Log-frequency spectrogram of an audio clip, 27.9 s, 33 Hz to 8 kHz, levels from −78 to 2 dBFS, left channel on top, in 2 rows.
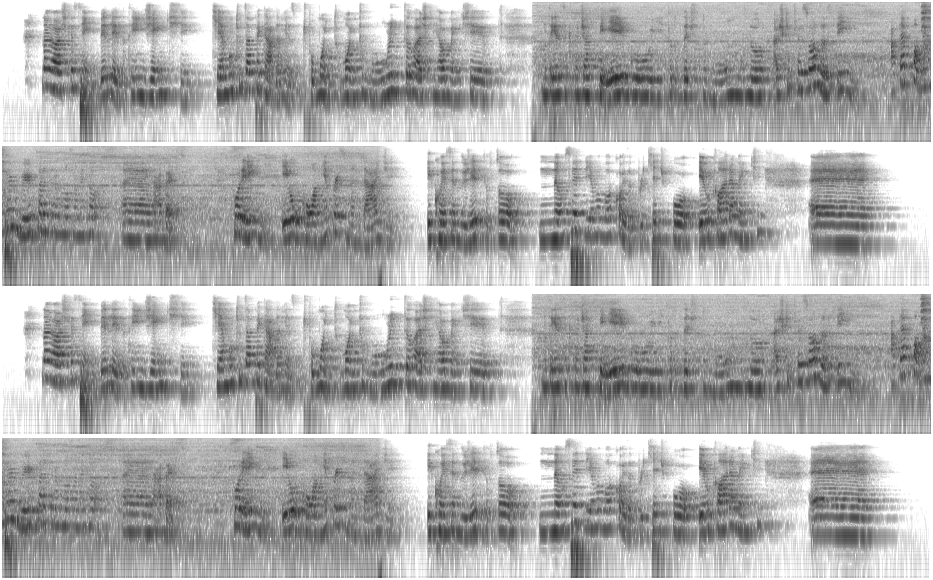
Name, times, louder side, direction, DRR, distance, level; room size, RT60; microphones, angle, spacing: voice 1, 0.3-2.8 3.2-13.0 13.3-15.4 15.7-16.5 17.1-19.9 20.3-21.6 22.0-26.9, left 2 dB, 10° left, 1 dB, 0.4 m, -23 dB
Stream, 7.9-19.6, right 1 dB, 75° right, 1.3 m, -32 dB
6.2 x 2.2 x 3.9 m, 0.94 s
head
